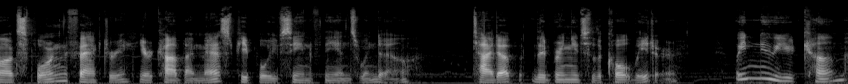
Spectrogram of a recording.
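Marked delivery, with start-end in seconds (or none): 7.3-8.5 very high, scraping, raspy voice. A masked priest speaks to the bound captive; raspy voice. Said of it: "You hear a raspy voice".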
